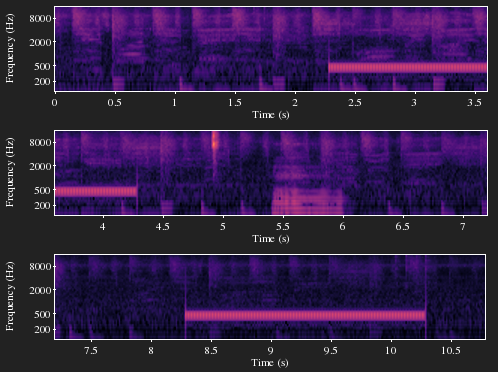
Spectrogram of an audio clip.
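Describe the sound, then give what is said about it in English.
A telephone ringing tone on the line sounds as two long, steady, mid-pitched tones of about two seconds each. Scattered clattering and clicking noises fill the gap between them. “Still ringing.”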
